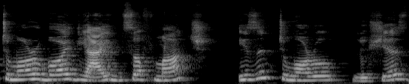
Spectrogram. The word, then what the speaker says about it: Ides: enjoy your sleep is not tomorrow boy the IDS of March isn't tomorrow Lucius the IDS of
